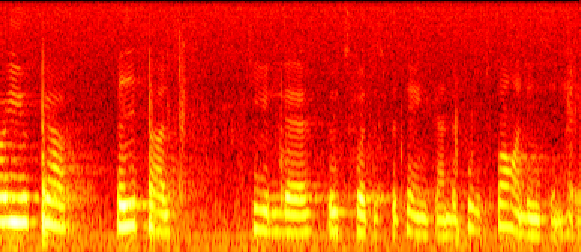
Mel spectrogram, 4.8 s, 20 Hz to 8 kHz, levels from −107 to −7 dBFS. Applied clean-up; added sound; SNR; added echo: none; none; none; none.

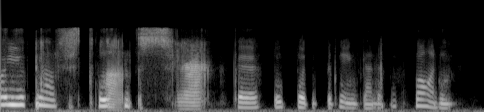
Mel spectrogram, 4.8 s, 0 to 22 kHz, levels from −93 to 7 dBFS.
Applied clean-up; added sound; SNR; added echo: neural diffusion model UNIVERSE++.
